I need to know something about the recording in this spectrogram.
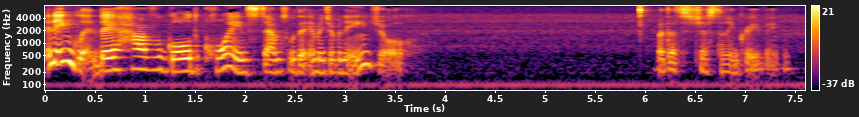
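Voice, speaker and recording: A woman's voice: medium pitch, moderate pace, gravelly, a little mellow, natural voice. A woman voicing a proud, lovestruck foreign prince in a dramatic audiobook play, grandly thinking aloud. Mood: proud, deliberating. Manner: grandiose, self-deliberating.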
